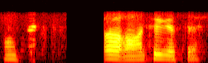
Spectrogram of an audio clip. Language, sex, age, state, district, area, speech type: Assamese, female, 45-60, Assam, Udalguri, rural, conversation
